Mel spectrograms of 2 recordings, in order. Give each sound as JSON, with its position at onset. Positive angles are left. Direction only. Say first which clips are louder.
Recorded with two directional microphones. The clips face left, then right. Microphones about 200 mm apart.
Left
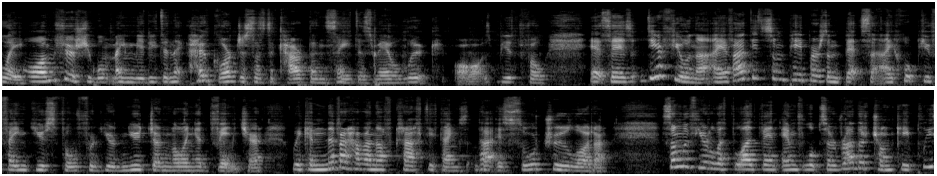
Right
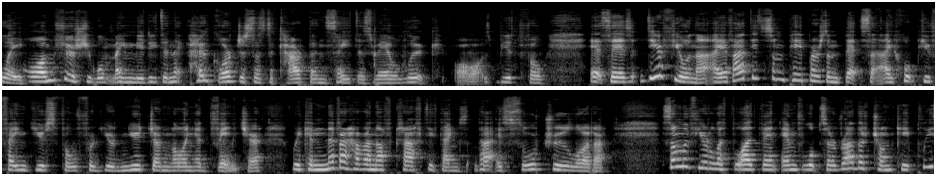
{"t": 0.0, "sound": "speech", "louder": "right 3 dB", "side_deg": -40}
{"t": 5.9, "sound": "speech", "louder": "right 6 dB", "side_deg": -55}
